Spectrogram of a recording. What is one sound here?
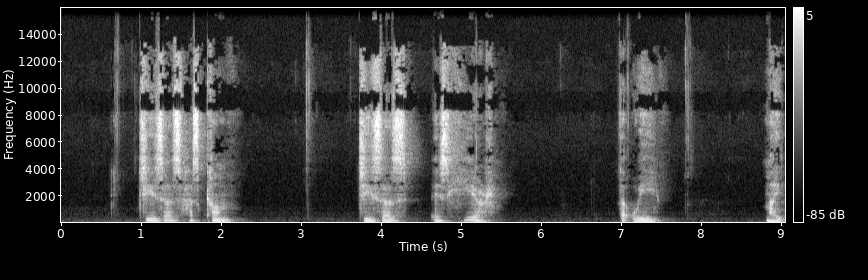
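An older man speaks calmly and close to a microphone, in short phrases with pauses.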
